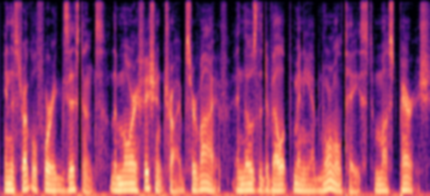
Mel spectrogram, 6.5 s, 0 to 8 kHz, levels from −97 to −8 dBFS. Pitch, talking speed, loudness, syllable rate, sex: 90 Hz, 175 wpm, -18 LUFS, 5.9 syllables/s, male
